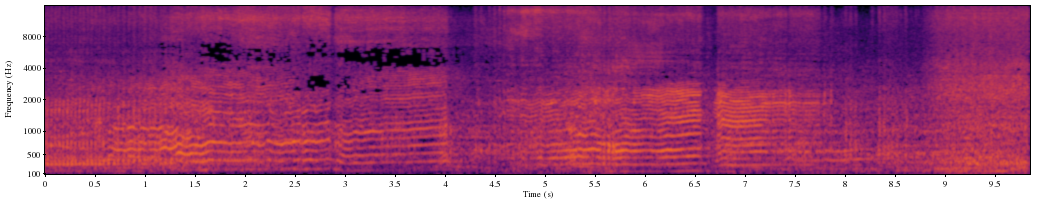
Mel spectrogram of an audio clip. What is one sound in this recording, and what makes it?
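A go-kart engine whines past at speed.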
